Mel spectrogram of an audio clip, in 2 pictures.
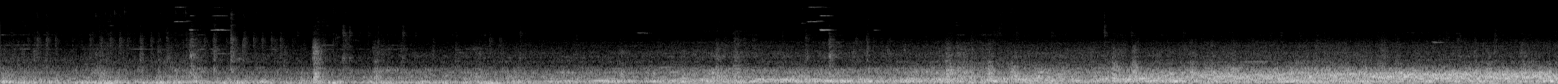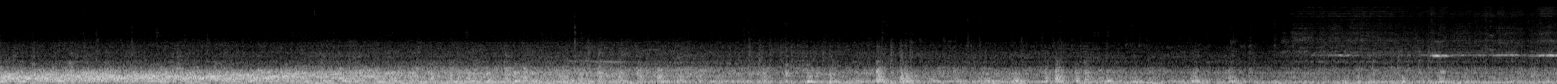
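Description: A tram running along the rails: a continuous rumble of wheels on track that grows louder toward the middle and then eases off. A steady high tone joins near the end.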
